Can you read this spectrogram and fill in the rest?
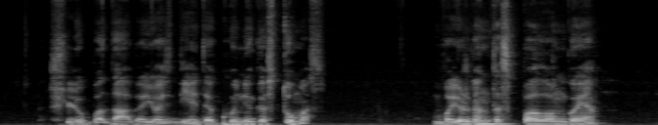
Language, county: Lithuanian, Klaipėda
